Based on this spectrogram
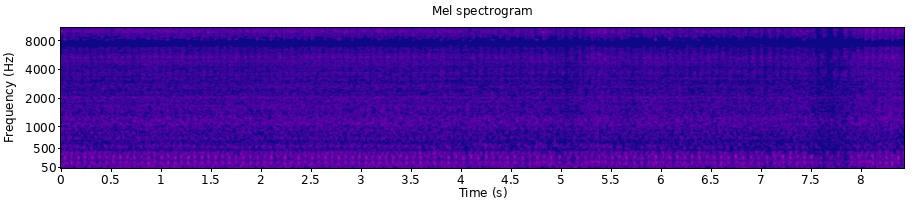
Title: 2023 Suzuki 9.9 efi problems rough idle at random time #suzuki #suzukioutboards #outboards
